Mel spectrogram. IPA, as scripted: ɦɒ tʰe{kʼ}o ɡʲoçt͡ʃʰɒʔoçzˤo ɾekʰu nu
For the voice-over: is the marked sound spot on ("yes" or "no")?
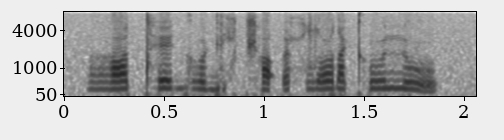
no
